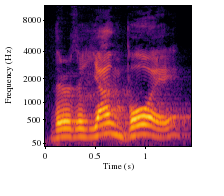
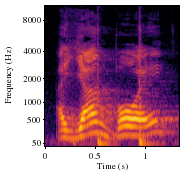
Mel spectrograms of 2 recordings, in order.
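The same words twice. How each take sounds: First: Said in the usual way. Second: Put-on drawn-out a young boy with boy rising; slow a young boy, rising boy; slow emphatic repeat. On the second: Shown as a demonstration. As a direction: stretch out a young boy, lift boy.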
